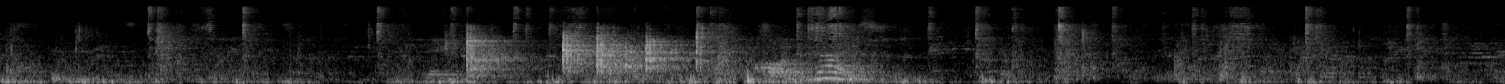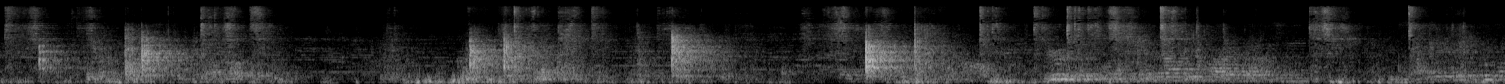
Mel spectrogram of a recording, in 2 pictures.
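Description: Singlestick sparring: irregular sharp clacks of wooden sticks striking, with footsteps on paving and occasional voices, echoing under a concrete bridge.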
